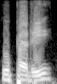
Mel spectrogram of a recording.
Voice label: "upari", Sanskrit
